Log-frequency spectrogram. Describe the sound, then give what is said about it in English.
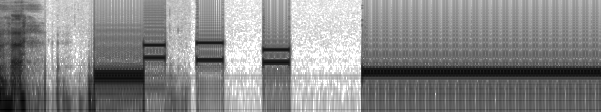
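A short burst of voice gives way to a phone dial tone, three quick keypad beeps, then a steady, loud outgoing ringing tone that drones on until the end, as a prank phone call is placed to a caller's daughter. “And so we're going to call her daughter right now.”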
